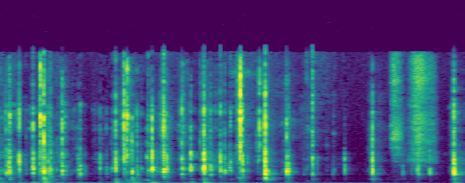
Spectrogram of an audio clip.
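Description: Two hands type steadily with the fingertips on a compact white mechanical keyboard with plastic keycaps. The result is a quick, uneven run of short, clacky keystrokes with bright, dry clicks that die away almost at once. A soft, airy rustle shows up briefly near the end.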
